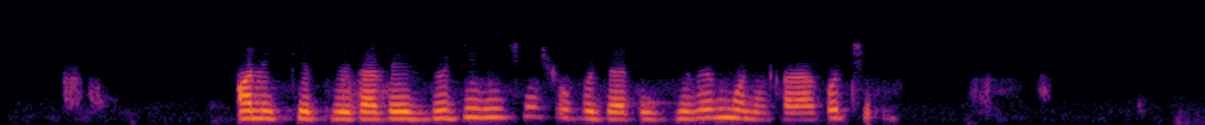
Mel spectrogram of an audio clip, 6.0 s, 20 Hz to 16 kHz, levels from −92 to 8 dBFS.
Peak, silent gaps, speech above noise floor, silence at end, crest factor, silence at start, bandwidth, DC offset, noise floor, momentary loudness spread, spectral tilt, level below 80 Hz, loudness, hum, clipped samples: -6 dBFS; none; 52 dB; 1.65 s; 22 dB; 0.35 s; 4.2 kHz; under 0.1%; -76 dBFS; 9 LU; -11 dB/octave; -74 dBFS; -25 LUFS; none; under 0.1%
